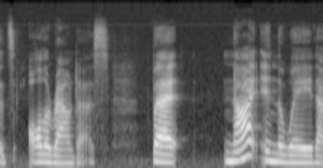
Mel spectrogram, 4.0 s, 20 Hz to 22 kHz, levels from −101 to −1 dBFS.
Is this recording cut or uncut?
uncut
